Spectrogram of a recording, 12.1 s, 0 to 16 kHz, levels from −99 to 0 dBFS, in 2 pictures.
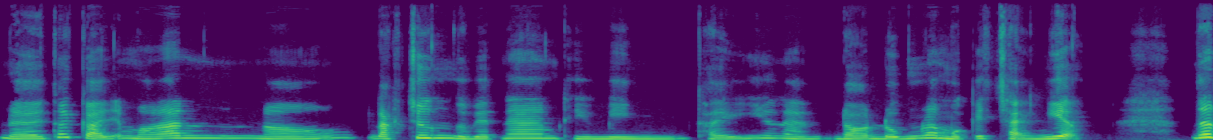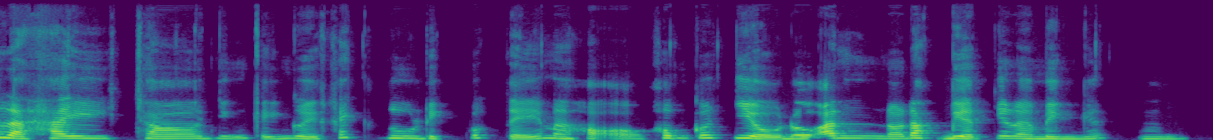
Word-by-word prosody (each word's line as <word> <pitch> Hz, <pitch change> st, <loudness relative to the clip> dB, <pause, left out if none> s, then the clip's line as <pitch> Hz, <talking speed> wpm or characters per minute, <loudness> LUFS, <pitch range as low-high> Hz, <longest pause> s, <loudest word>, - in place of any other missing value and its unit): đấy, 215 Hz, -6 st, -1 dB
tất 365 Hz, -, -3 dB
cả 210 Hz, -4 st, +2 dB
những 240 Hz, +4 st, -5 dB
món 225 Hz, +1 st, -2 dB
ăn 265 Hz, -1 st, -2 dB
nó 210 Hz, +2 st, -4 dB, 0.2 s
đặc 230 Hz, -1 st, -1 dB
trưng 280 Hz, -3 st, +2 dB
ở 215 Hz, -, 0 dB
Việt 205 Hz, +1 st, -4 dB
Nam 245 Hz, 0 st, -2 dB
thì 205 Hz, -3 st, -5 dB
mình 190 Hz, +1 st, -3 dB
thấy 205 Hz, +6 st, -7 dB
là 215 Hz, -4 st, -4 dB
nó 200 Hz, -1 st, -1 dB
đúng 210 Hz, +4 st, -1 dB
là 295 Hz, -, +1 dB
một 210 Hz, -5 st, +1 dB
cái 230 Hz, +3 st, -6 dB
trải 185 Hz, -, -2 dB
nghiệm 220 Hz, +6 st, +3 dB, 0.6 s
rất 355 Hz, 0 st, +8 dB
là 265 Hz, -4 st, +10 dB
hay 255 Hz, -1 st, +3 dB, 0.2 s
cho 240 Hz, 0 st, +2 dB
những 235 Hz, -, -7 dB
cái 205 Hz, -, -5 dB
người 230 Hz, -3 st, 0 dB
khách 335 Hz, +10 st, -6 dB, 0.2 s
du 265 Hz, -2 st, 0 dB
lịch 210 Hz, -1 st, -5 dB
quốc 290 Hz, +1 st, -6 dB
tế, 200 Hz, +2 st, +1 dB
mà 245 Hz, -3 st, 0 dB
họ 210 Hz, -, -2 dB
không 275 Hz, -2 st, 0 dB
có 300 Hz, 0 st, +1 dB
nhiều 230 Hz, -8 st, +6 dB
đồ 205 Hz, +1 st, +4 dB
ăn 265 Hz, +1 st, +4 dB
nó 225 Hz, 0 st, +1 dB
đặc 280 Hz, -2 st, +4 dB
biệt 235 Hz, -3 st, +4 dB
như 255 Hz, -, -1 dB
là 235 Hz, -2 st, +1 dB
mình 205 Hz, -2 st, 0 dB
ấy. 230 Hz, -, -5 dB, 0.2 s
Ừm. 205 Hz, -2 st, -7 dB
230 Hz, 245 wpm, -23 LUFS, 205-260 Hz, 0.6 s, là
